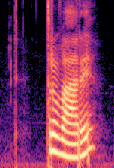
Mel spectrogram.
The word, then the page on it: trovare: /trɔ.ˈva.re/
